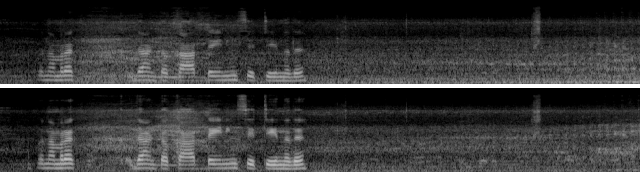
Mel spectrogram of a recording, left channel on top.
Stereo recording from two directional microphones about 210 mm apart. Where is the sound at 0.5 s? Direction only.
5° right (ahead or behind).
